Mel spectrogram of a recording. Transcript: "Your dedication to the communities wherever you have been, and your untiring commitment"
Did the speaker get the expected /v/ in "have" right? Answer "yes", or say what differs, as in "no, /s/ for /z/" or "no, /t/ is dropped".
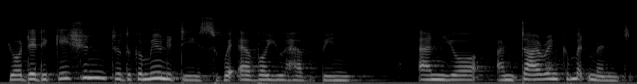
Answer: yes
